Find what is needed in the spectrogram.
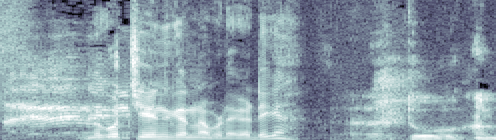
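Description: A person laughing in a shaky, bleat-like voice for about a second, then a shorter laugh near the end.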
